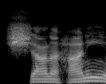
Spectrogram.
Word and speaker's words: Shehnai: I believe it's pronounced Shanahani or Shani. I don't know. Shehnai.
